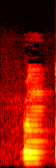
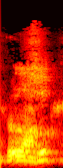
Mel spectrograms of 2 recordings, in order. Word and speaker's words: Rouen: Rouen, the second syllable is the stress one. Rouen.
